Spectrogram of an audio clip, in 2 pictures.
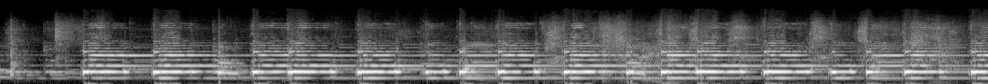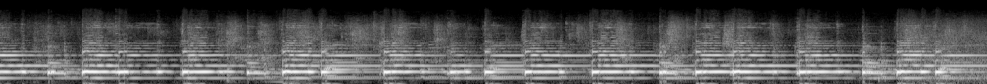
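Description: Instrumental music: a plucked string instrument picking a quick repeating melody over a steady held drone.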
